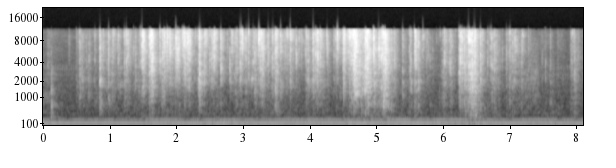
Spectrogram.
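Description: Foil baseball card pack wrapper being torn open and crinkled by hand, in irregular crackly bursts, over a steady low hum.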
